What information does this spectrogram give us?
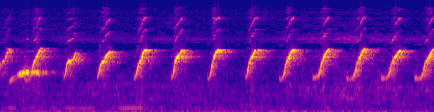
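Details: Mating call of a cockatiel, a rhythmic run of upward-sweeping whistled notes repeated nearly three times per second, evenly spaced and loud.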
